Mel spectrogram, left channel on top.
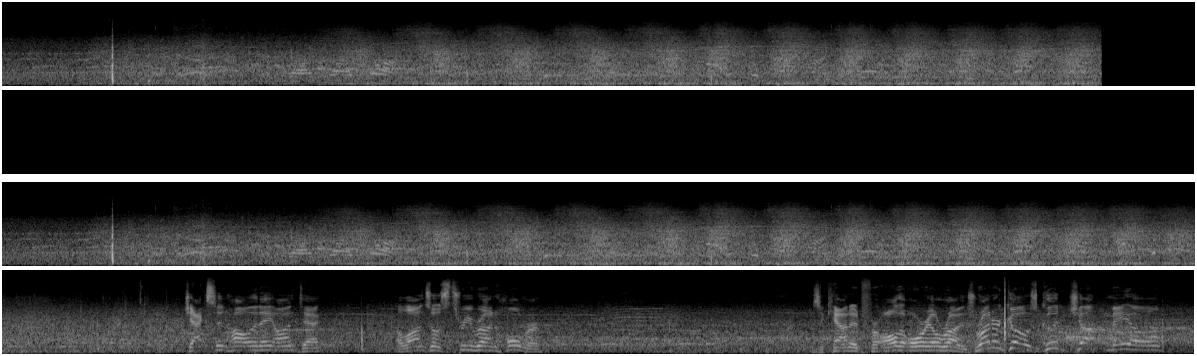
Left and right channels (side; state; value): left; drops out; at 11.0 s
